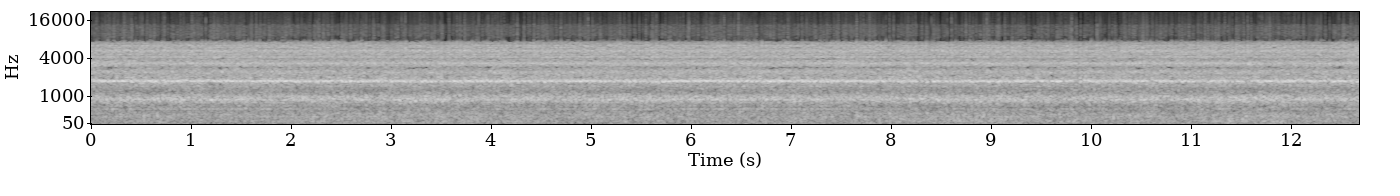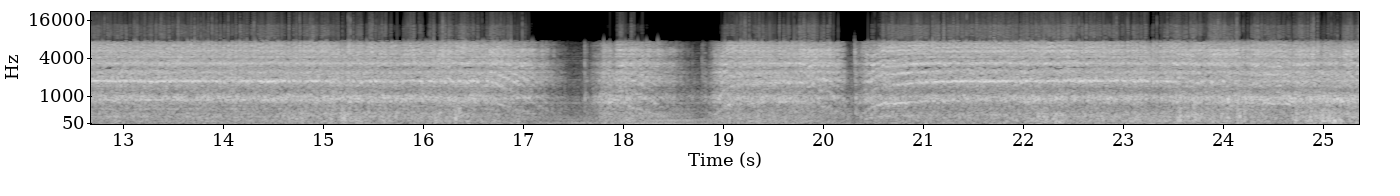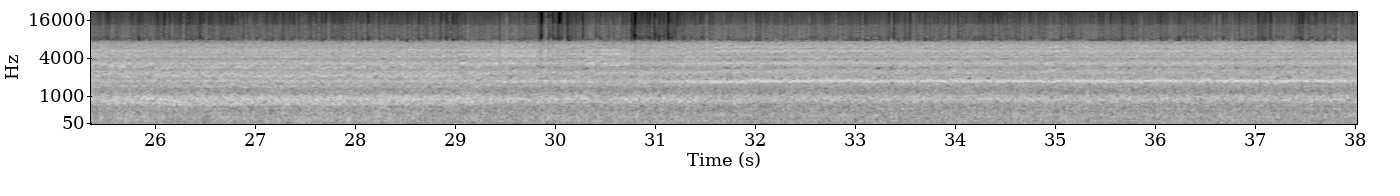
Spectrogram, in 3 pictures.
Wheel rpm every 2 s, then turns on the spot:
230, 230, 230, 230, 230, 230, 230, 230, 160, 70, 150, 230, 220, 210, 210, 230, 230, 230, 230.
none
